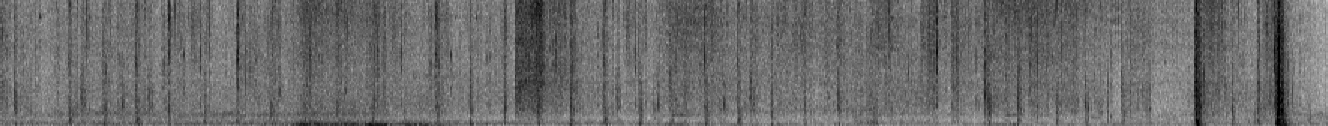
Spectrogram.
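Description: Footsteps crunch quickly over dirt and gravel.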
